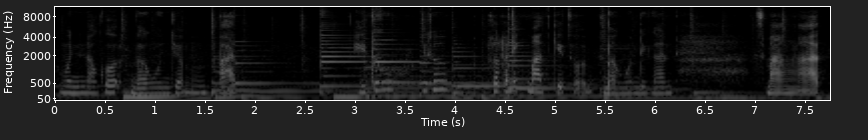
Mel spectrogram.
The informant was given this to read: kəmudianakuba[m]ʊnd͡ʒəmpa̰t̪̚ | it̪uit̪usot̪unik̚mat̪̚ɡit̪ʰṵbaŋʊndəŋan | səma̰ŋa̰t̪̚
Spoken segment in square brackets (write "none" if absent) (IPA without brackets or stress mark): ŋ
